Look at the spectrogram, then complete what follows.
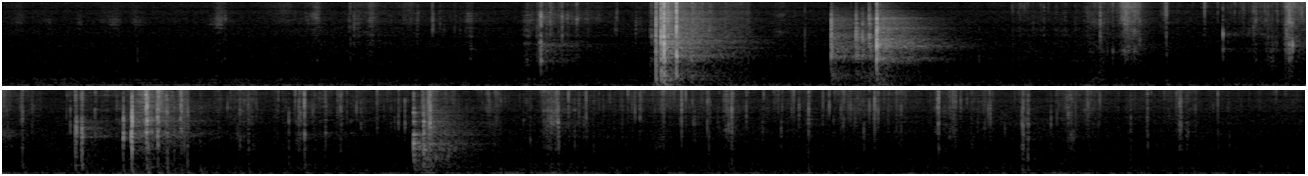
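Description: Thin plastic cup crinkling and crackling as it is squeezed to push out the slime inside, with two loud crackles about three and four seconds in, then scattered softer crackles.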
